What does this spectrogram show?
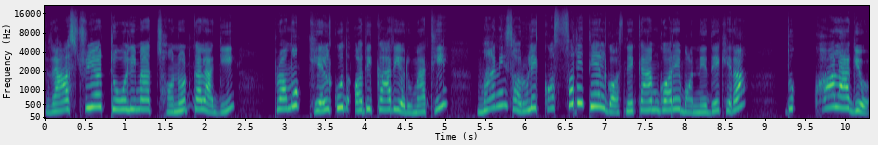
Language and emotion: Nepali, disgusted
